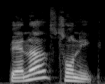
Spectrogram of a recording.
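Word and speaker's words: Panasonic: এর সাউন্ড করে নিলাম এবার উচ্চারণ করো পি এন এ প্যানা next S ও এন আই সি সনিক পুরোটা কি হলো প্যানাসনিক এবার এখান থেকে বুঝতে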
